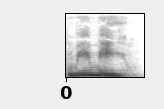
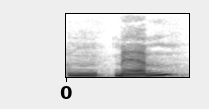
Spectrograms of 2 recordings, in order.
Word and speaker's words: meme: but held it in meme is the correct pronunciation it is not Mimi Mimi it is not me me I've heard me yeah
